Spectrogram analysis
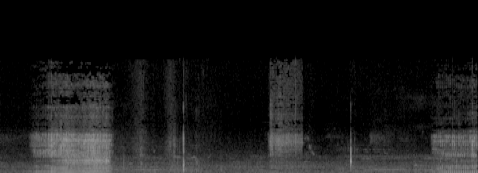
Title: Funny Videos of Pigs Snoring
